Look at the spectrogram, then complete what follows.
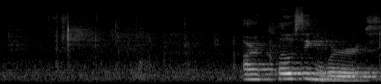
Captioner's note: paper rustling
